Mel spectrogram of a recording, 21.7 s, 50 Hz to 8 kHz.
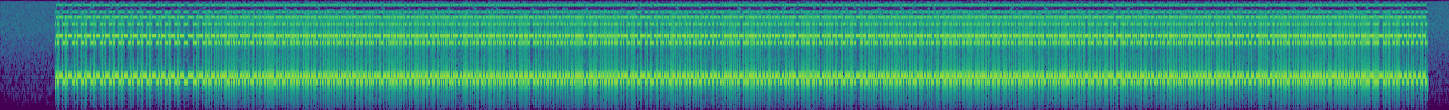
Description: NAVTEX (SITOR-B), 100 baud, 170 Hz shift, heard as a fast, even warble, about 900 Hz centre. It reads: OFNET PQYMI DSSJJ VRQVP NAZXL NBOHA NZDPN ETJKA MXVKT AEOBZ VHKGL OJSJX CGFBU RESXE XMYCQ GYLTT CYAHU ZICXJ KVFVG ETLTX IHBPY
